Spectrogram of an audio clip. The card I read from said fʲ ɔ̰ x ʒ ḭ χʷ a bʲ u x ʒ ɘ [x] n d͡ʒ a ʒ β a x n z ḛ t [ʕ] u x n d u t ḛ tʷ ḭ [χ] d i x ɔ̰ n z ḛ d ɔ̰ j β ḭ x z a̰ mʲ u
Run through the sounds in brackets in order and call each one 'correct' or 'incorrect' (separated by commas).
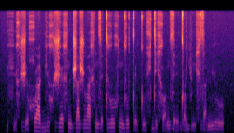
correct, incorrect, incorrect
